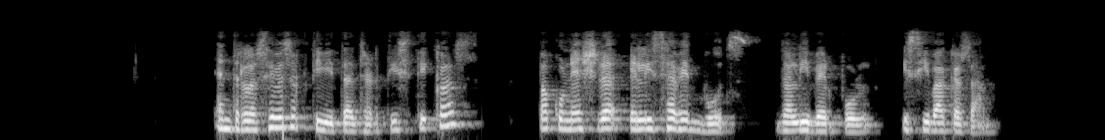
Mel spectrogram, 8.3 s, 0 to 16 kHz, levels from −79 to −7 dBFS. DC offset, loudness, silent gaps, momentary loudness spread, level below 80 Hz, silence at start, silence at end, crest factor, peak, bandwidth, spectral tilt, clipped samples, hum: under 0.1%; -18 LUFS; 3.65-3.81 s, 3.87-4.05 s, 5.72-5.82 s, 6.65-6.76 s; 10 LU; -58 dBFS; 1.6 s; 0.8 s; 18 dB; -2 dBFS; 7.8 kHz; -5 dB/octave; under 0.1%; none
